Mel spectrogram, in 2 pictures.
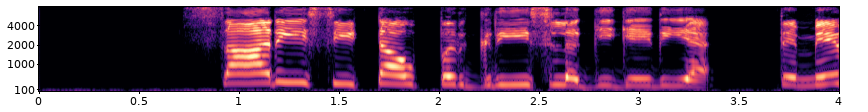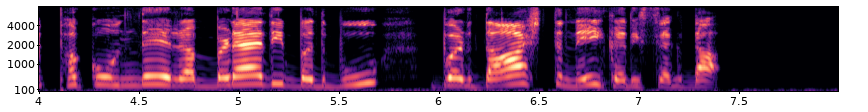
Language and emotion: Dogri, disgusted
